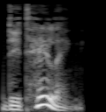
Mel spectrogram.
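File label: "detailing", British English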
